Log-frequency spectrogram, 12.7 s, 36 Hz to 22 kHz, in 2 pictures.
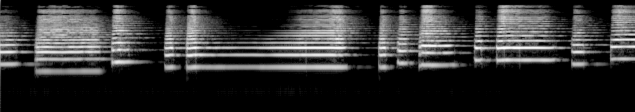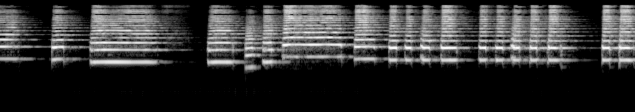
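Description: King 1117 'Ultimate' marching B-flat trumpet played solo, bright and cutting, through a passage of separately tongued notes. About two seconds in, a long held note drops in volume and swells back up, a forte-piano crescendo. Near the end comes a quick run of rapidly repeated notes.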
